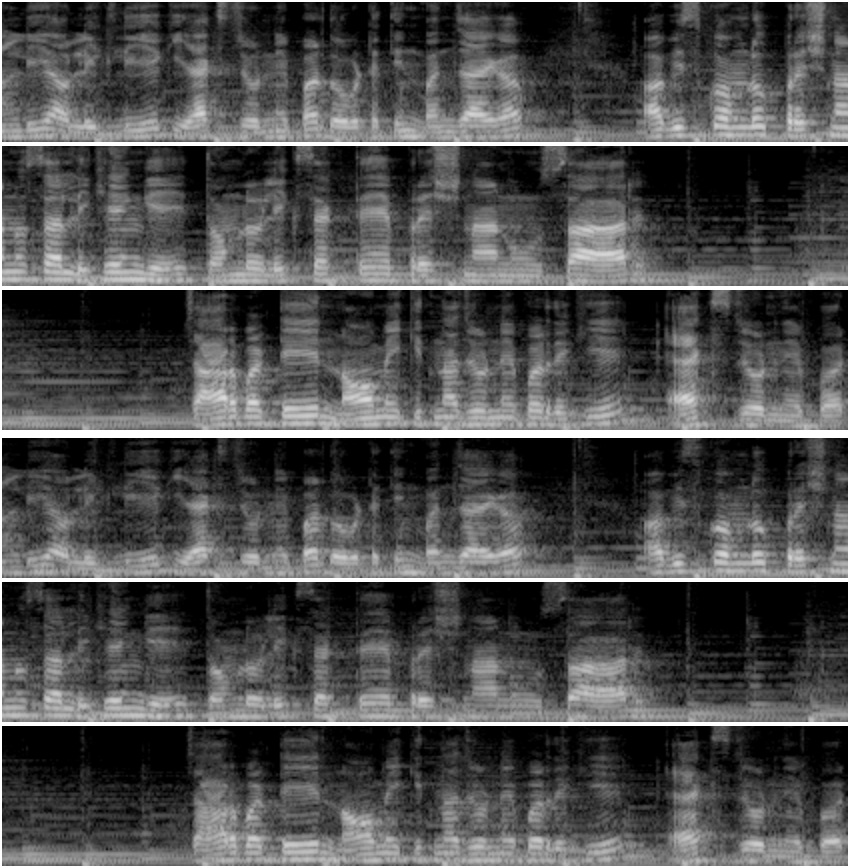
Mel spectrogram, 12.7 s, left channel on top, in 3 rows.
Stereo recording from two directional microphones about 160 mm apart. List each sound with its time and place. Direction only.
0.0 s a man's voice: 35° left (ahead or behind)
9.4 s a man's voice: 30° left (ahead or behind)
